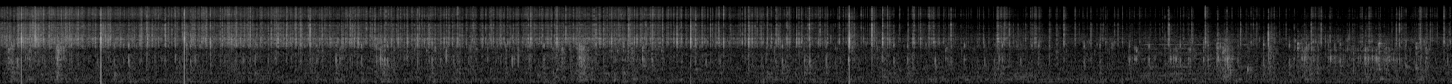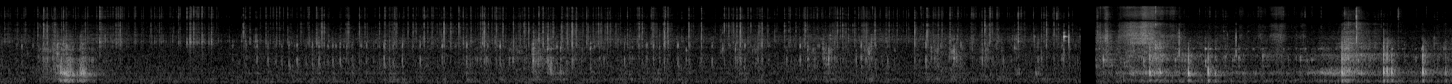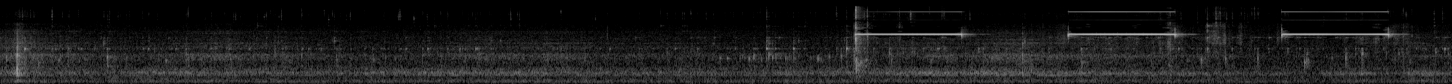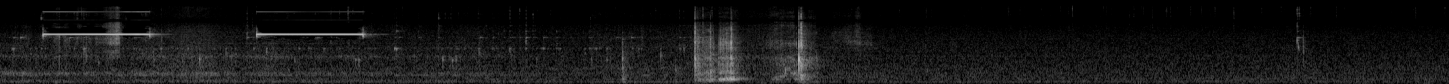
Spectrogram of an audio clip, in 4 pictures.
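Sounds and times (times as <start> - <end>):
coffee maker hissing and gurgling: 0.0 - 52.5.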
